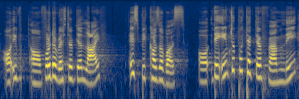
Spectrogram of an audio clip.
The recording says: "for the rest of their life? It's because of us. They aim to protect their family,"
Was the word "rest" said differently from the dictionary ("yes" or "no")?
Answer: no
